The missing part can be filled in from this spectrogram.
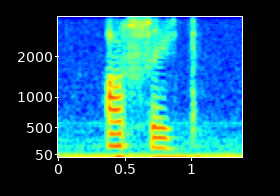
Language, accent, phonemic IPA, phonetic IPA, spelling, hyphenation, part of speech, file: Armenian, Eastern Armenian, /ɑrˈʃeɾt/, [ɑrʃéɾt], առշերտ, առ‧շերտ, noun, Hy-առշերտ.ogg
- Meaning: adstratum (any language having elements that are responsible for change in neighbouring languages)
